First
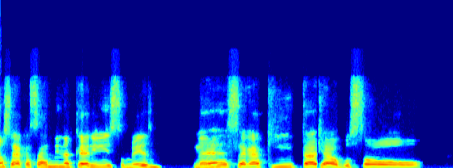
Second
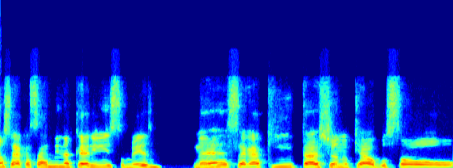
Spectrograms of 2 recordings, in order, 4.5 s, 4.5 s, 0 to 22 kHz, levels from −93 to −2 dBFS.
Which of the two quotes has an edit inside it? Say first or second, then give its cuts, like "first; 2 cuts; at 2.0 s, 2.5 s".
first; 1 cut; at 3.2 s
